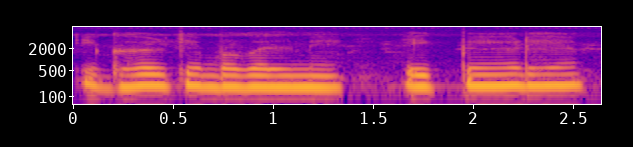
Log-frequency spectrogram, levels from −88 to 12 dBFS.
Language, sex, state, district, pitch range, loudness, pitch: Hindi, female, West Bengal, Alipurduar, 185-200 Hz, -13 LUFS, 195 Hz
